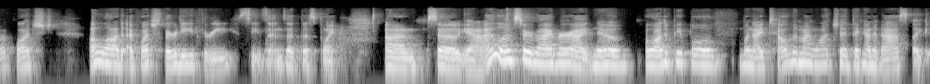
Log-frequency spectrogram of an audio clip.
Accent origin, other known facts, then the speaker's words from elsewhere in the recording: Tuscaloosa, Alabama, United States; moved away as an adult; also born or lived in Canada; now in Texas, United States; My family lives in Tuscaloosa. So we've been there for a long time since I was like 12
